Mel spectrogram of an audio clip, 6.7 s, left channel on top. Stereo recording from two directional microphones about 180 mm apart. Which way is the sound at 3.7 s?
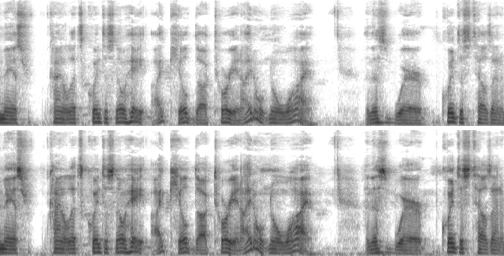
25° right (ahead or behind).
